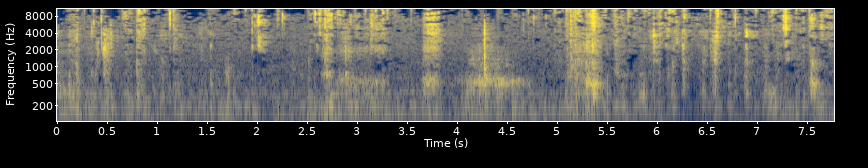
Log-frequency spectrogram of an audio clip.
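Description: Close-miked wet chewing and squelching of spiced, cooked head meat and skin, mixed with sticky tearing as pieces are pulled off the skull by hand. There is an irregular run of short smacks and clicks.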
